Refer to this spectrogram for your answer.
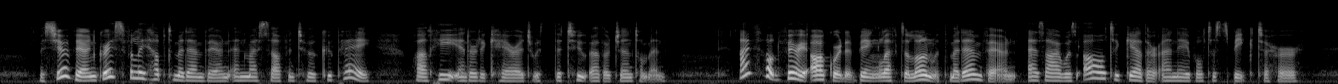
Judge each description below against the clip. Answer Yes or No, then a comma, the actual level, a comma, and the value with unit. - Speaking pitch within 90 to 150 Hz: No, medium, 180 Hz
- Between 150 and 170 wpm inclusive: No, average, 185 wpm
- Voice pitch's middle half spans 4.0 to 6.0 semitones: Yes, average, 5.2 semitones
